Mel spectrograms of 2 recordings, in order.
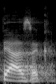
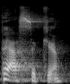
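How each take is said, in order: First: The surname is said in its short Russified form. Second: The surname is said in its longer Estonian form. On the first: This is how the name reads in Russian passports. "наша фамилия там читается не как Пязок" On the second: This is how the name reads in Estonia. "А как Пясаки"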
